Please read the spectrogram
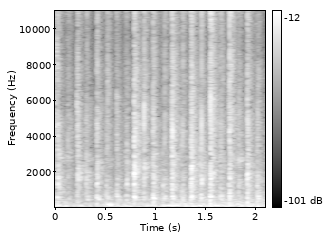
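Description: A tarot deck being shuffled by hand: a fast, even run of card clicks, about a dozen a second.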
